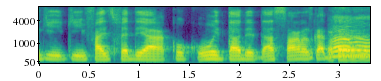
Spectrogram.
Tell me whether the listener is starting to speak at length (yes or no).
yes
